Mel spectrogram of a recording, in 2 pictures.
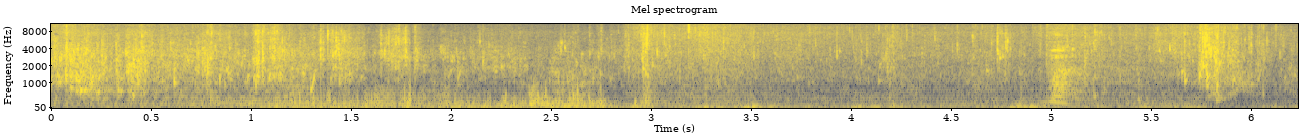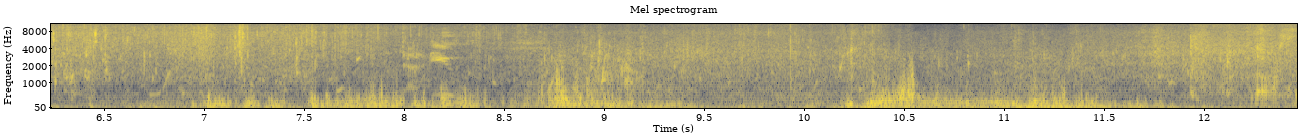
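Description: Strong wind roars across a boat at sea, a steady, loud, gusting rumble with buffeting on the microphone and faint splashing water underneath.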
